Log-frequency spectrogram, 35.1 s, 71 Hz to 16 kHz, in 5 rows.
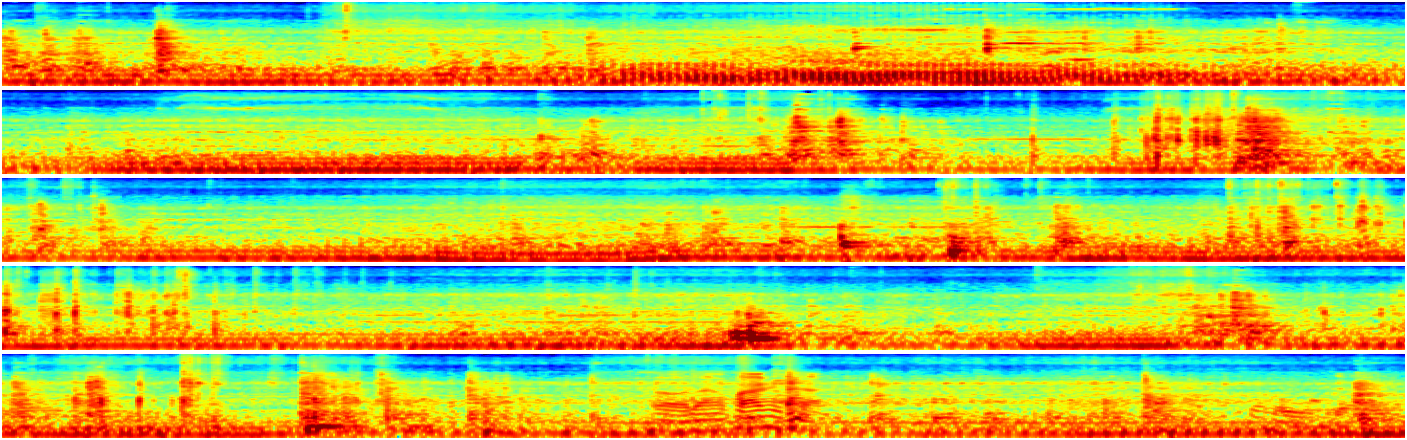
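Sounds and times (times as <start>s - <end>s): excavator diesel engine running: 0.0s - 35.0s
wood cracking and snapping: 10.5s - 14.7s, 18.2s - 23.1s, 26.8s - 31.2s.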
